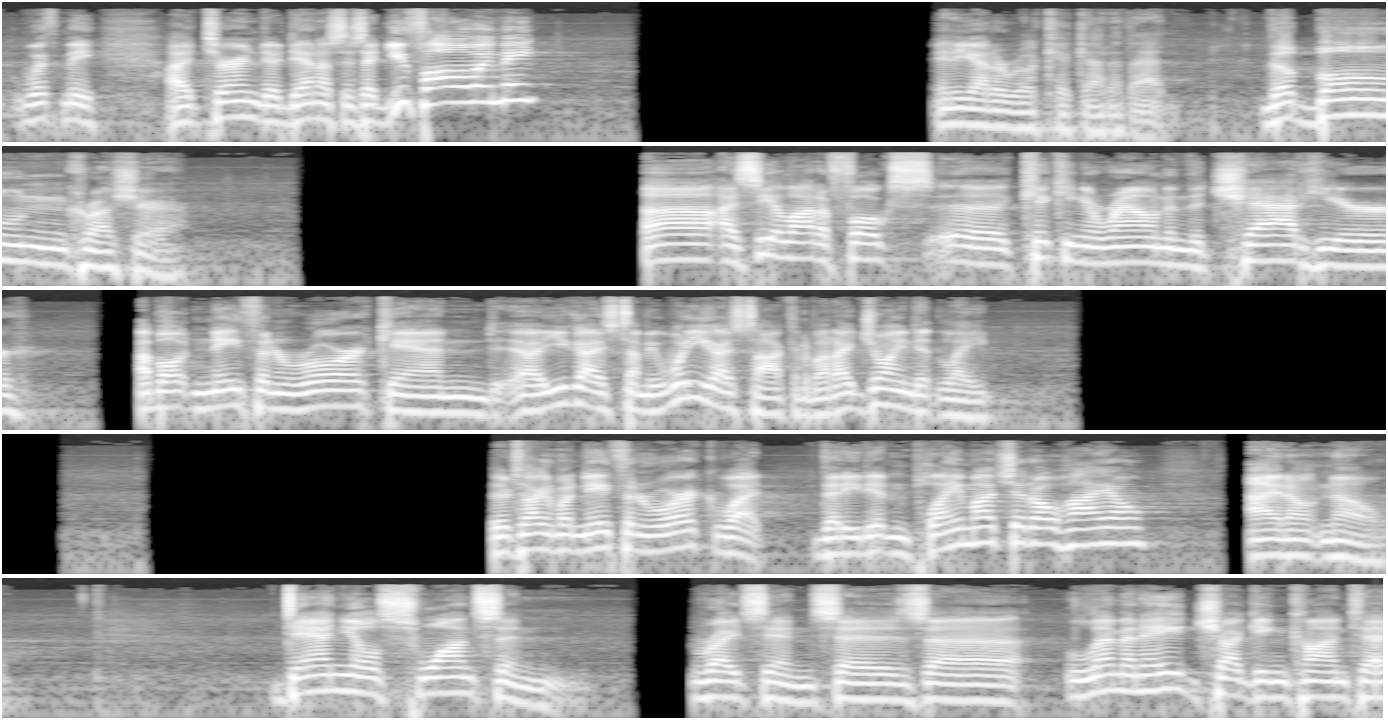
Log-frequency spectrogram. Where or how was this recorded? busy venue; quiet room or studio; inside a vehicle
busy venue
